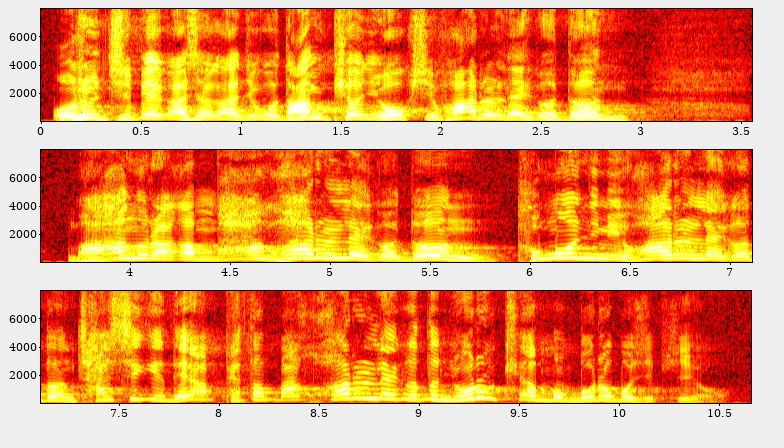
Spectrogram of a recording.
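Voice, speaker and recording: High, animated male preacher. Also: moderate pace. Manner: dramatic storytelling, swinging between soft asides and loud exclamations. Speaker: senior pastor. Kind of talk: sermon.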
